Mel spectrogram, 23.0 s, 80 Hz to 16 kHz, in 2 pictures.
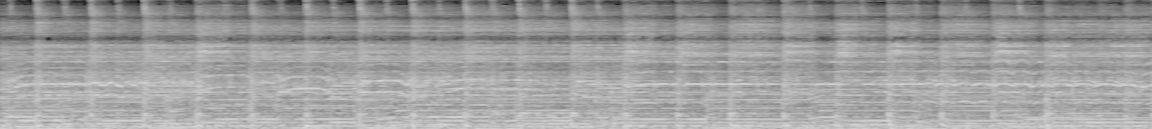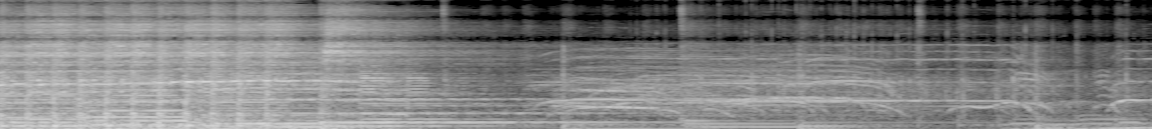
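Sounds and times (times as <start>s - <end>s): electric guitar lead note: 0.0s - 16.8s.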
